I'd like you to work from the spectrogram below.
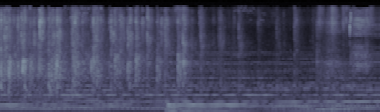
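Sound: audience applause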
